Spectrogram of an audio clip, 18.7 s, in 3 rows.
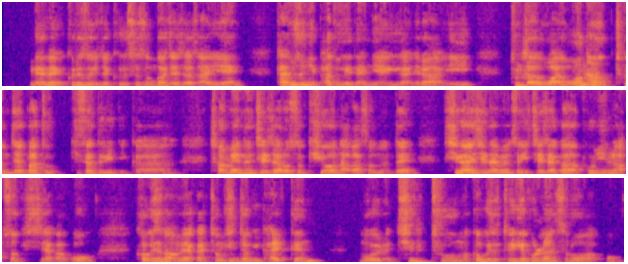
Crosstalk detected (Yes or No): No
